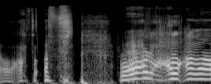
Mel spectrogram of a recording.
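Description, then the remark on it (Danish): A lion sneezes in a few sharp, breathy bursts, then lets out a long, wavering groan that rises and falls in pitch. No one speaks over it. “Det er en løve, der nyser.”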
